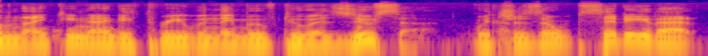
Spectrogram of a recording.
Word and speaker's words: Azusa: It's Azusa. You got it. It's not hard. Azusa. John Philip Sousa.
